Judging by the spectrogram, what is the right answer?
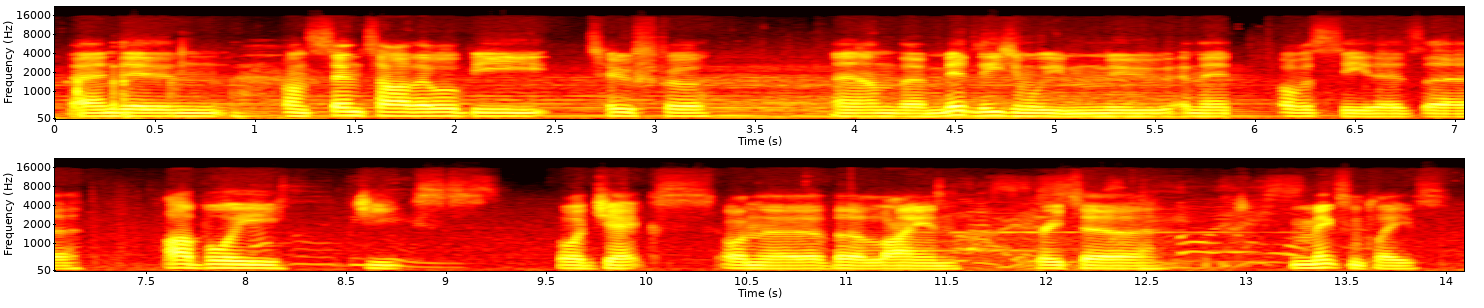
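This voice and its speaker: A man's voice: mid-range voice, fairly even intonation, takes it slowly, soft background music, low-quality recording. A man giving live analysis of a video game match in a chatty, analytical way. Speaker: esports caster.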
